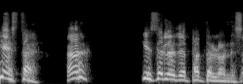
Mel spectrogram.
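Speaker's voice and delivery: play-acted, high, harsh scolding tone in Spanish. Imitating mom asking about ripped jeans: imitating mom's harsh scolding tone. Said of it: "my grandma's, like, tone".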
